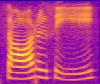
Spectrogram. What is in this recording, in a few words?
"rusi", Thai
